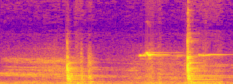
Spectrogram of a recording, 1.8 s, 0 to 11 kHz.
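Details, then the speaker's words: 2000 Jeep TJ front axle being turned by hand with the wheel off: short dry creaks, thin squeak and knocking with slop at the joint; worn front axle U-joint. "all right so now you can really hear that's that u-joint knocking around so more than likely you'll be able to see back in here where the u-joint is there's a little bit of slop that's our issue"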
